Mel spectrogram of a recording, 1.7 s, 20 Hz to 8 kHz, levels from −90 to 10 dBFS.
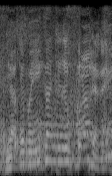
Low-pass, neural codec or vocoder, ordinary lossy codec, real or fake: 7.2 kHz; codec, 44.1 kHz, 3.4 kbps, Pupu-Codec; none; fake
